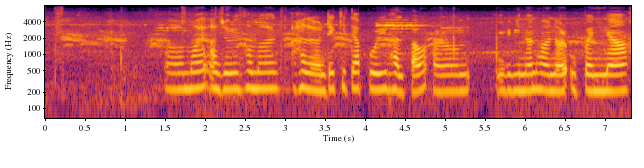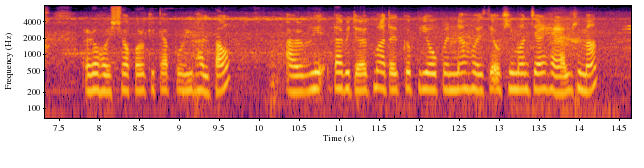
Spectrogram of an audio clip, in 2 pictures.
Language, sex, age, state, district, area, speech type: Assamese, female, 18-30, Assam, Kamrup Metropolitan, urban, spontaneous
